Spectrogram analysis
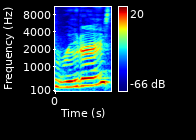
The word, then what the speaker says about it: Reuters: I always pronounce it like Rooters, like Hooter, like it rhymes with Hooters.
